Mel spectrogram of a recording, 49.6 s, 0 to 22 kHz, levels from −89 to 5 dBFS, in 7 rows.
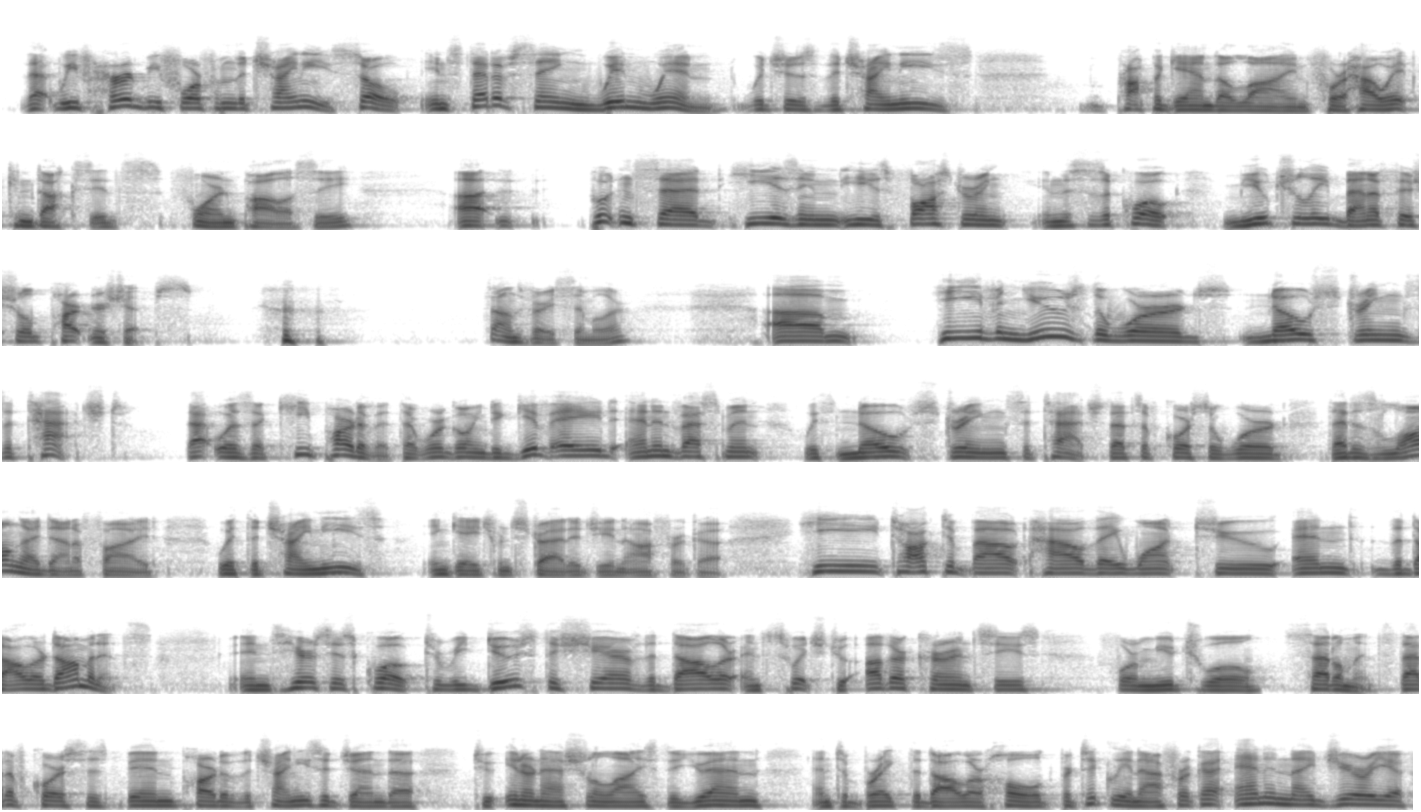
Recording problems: muffled; very; fading above 3 kHz

